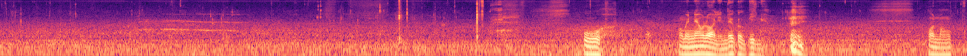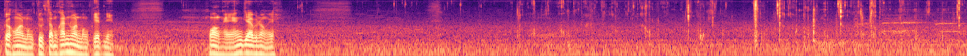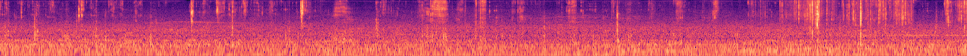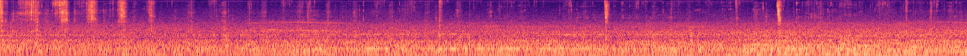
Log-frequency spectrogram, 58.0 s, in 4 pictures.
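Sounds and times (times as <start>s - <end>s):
person chewing crunchy food: 20.4s - 58.0s.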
